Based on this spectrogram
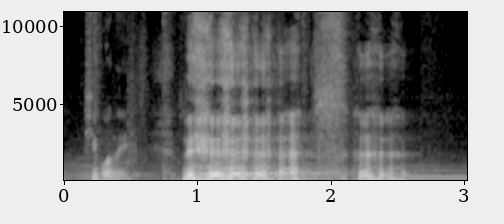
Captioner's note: laughs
